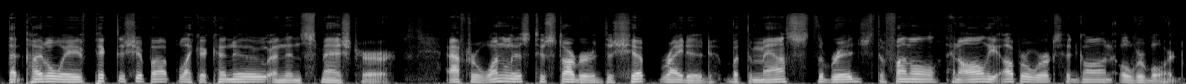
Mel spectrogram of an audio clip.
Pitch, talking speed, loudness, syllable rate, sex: 110 Hz, 185 wpm, -19 LUFS, 4.7 syllables/s, male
